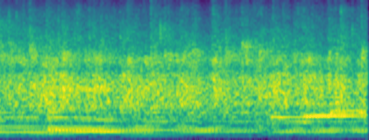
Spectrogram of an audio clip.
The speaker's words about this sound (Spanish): Hay alguien que lo cree aquí, que aplauda fuerte, fuerte al Señor. Vamos, Dios tiene el poder.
